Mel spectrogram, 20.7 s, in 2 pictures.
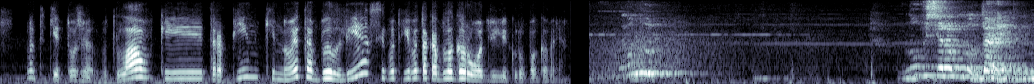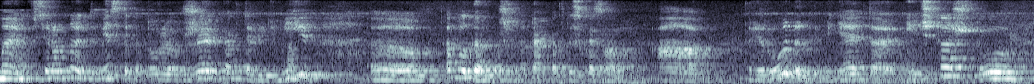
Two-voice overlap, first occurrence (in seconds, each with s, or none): none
